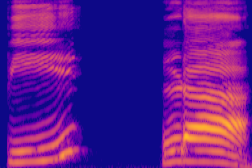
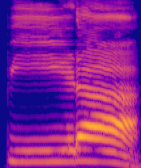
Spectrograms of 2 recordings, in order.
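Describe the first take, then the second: First: Slow stretched reading. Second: Said in the usual way. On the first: Shown as a demonstration. Teacher to pupils, slowly stretched. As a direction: draw पीड़ा out slowly. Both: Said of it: "आप इस तरीके से".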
